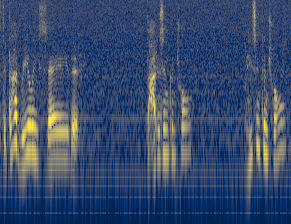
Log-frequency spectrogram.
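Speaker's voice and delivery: softly incredulous, planting doubt; insinuating doubt. Acted. Voice of fear questioning God's control, quiet disbelief. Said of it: "it's that voice that says".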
